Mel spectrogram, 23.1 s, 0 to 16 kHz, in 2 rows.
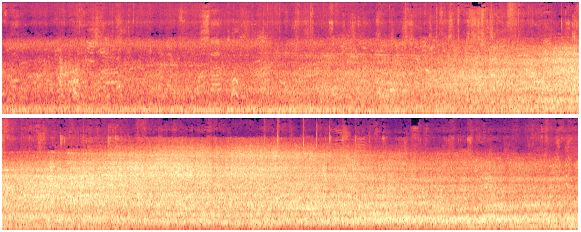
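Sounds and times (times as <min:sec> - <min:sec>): jet engines flying past: 0:00.0 - 0:23.0.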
